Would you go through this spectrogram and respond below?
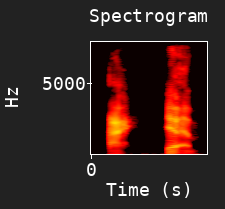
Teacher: you sometimes get a small, almost invisible Y sound connecting them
